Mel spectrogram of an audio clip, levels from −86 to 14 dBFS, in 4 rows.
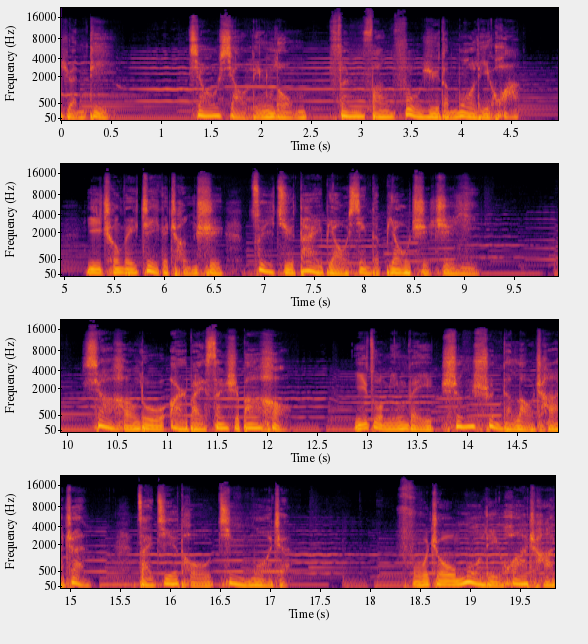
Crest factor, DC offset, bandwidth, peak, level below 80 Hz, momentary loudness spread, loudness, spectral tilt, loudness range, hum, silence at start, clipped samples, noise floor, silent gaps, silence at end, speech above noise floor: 12 dB; under 0.1%; 16.5 kHz; -2 dBFS; -22 dBFS; 15 LU; -14 LUFS; -4.5 dB/octave; 2 LU; none; 0 s; under 0.1%; -41 dBFS; none; 0 s; 28 dB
